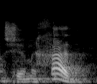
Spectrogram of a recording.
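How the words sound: It is spoken with a Sephardic Hebrew pronunciation.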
